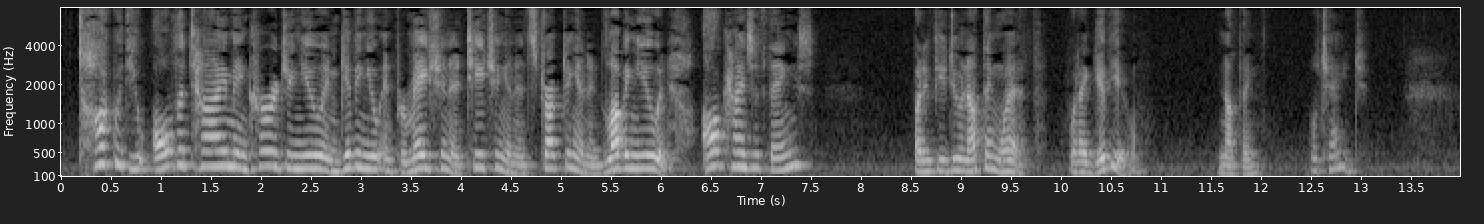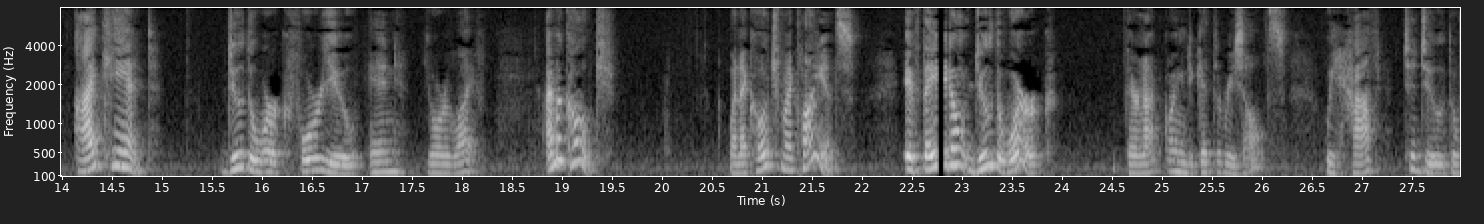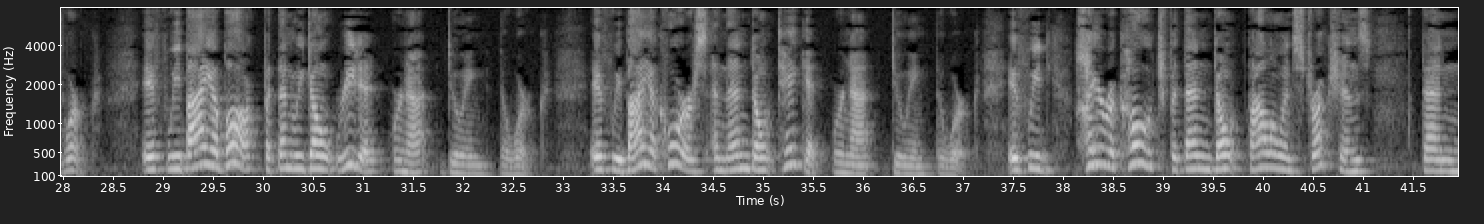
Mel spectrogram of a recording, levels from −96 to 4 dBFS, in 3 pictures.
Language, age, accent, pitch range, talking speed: English, 50-69, American, 160-230 Hz, 165 wpm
